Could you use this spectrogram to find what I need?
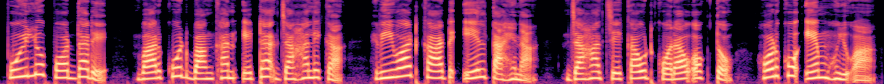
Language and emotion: Santali, neutral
